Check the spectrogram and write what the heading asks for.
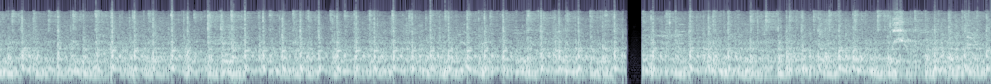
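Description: Drum-led percussion music playing a fast, even beat, with many strikes. The sound cuts out for a moment about eight seconds in.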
